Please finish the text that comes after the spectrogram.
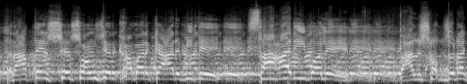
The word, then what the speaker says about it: সাহারি: ও বাবা সেহরি নয় শব্দটা, শব্দটা সেহরি নয় গো বাবা, শব্দটা সাহারি। কি বললাম? চলুন, সেহরি আর সাহারির মানেটা কি? দন্তেশয় একার আর দন্তেশয় আকার, আসমান আর জমিন তফাৎ।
